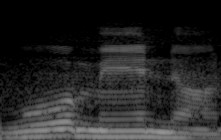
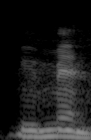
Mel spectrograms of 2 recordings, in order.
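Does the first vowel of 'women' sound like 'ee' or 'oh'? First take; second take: oh; ee. First: The first vowel sounds like 'oh'. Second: The first vowel sounds like 'ee'. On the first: "अपन वोमेन पढ़ते हैं" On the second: "इसी को वीमेन भी पढ़ते हैं"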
